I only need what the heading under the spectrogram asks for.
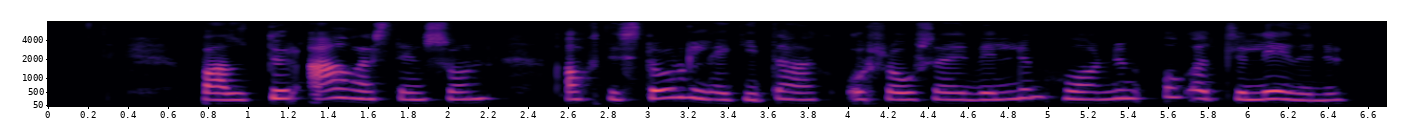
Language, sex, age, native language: Icelandic, female, 20-29, Icelandic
